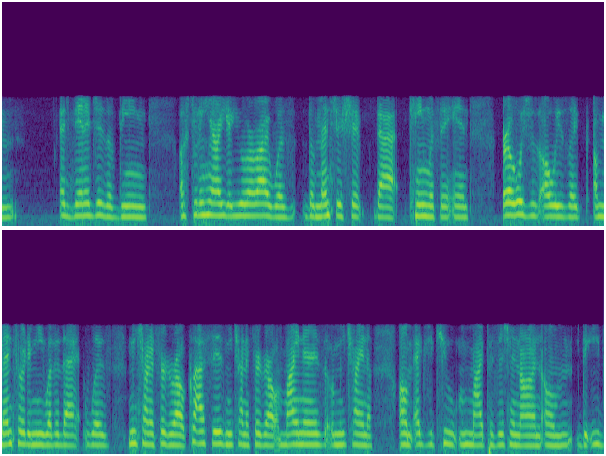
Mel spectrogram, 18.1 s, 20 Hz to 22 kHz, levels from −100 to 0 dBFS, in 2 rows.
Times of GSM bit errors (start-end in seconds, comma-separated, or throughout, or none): 15.60-15.65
